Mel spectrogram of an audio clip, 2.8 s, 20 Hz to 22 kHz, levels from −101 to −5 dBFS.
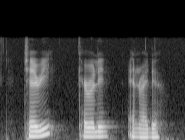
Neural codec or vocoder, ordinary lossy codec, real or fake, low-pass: none; none; real; 7.2 kHz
